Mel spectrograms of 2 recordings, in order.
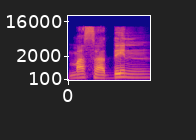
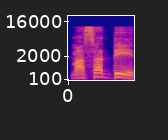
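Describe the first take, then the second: First: The word ends with a clear n sound. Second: The word ends on a vowel without n. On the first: The speaker calls it right. "তানবিনের ক্ষেত্রে দন্তান্ন দিতে হবে" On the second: The speaker calls it wrong. "মাসা দি হবে না"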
